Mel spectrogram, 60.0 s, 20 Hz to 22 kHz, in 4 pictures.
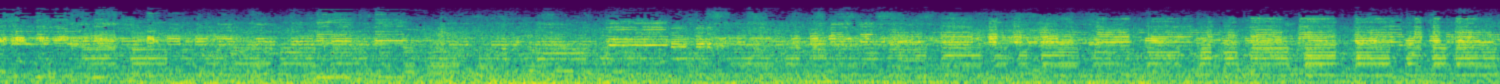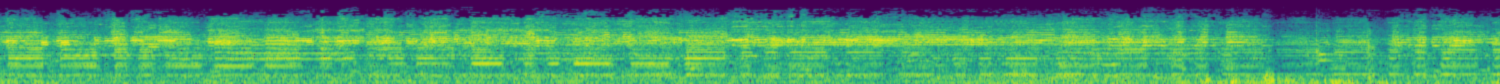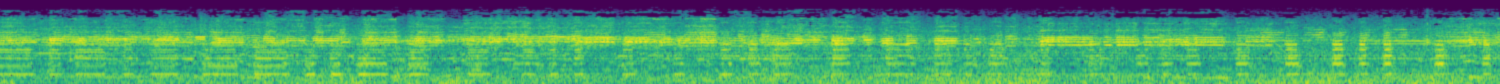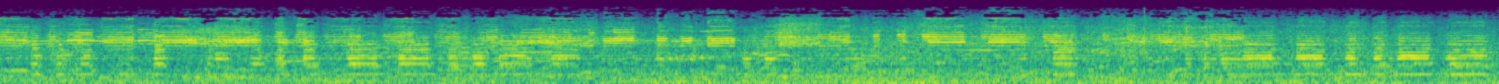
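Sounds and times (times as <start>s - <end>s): car horns honking: 0.0s - 59.9s
crowd voices: 0.0s - 59.9s
street traffic: 0.0s - 59.9s.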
